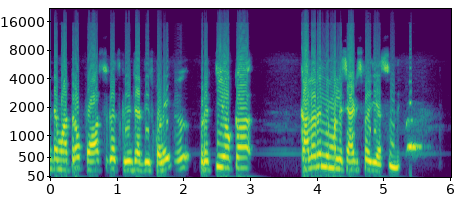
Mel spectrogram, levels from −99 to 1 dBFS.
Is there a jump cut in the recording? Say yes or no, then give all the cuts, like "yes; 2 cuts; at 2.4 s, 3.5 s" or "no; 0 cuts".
yes; 1 cut; at 2.0 s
